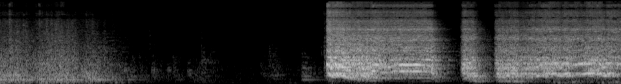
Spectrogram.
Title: Hard Start 1976 John Deere 300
